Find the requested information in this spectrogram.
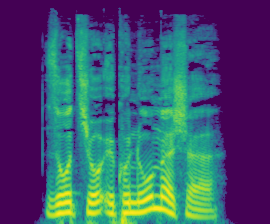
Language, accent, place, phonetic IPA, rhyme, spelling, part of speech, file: German, Germany, Berlin, [zot͡si̯oʔøkoˈnoːmɪʃə], -oːmɪʃə, sozioökonomische, adjective, De-sozioökonomische.ogg
- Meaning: inflection of sozioökonomisch: 1. strong/mixed nominative/accusative feminine singular 2. strong nominative/accusative plural 3. weak nominative all-gender singular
